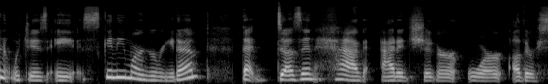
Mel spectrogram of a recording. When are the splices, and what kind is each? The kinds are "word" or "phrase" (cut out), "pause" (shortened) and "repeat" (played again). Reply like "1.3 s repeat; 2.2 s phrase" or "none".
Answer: none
